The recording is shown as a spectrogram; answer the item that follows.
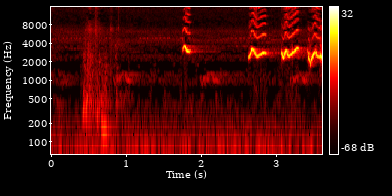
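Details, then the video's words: Silver-eared mesia practising its song: after a brief rustling thump, a single sharp note rings out, then a run of three loud wavy whistles. "Tiếng chim ngũ sắc hót hay luyện giọng ngũ sắc"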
